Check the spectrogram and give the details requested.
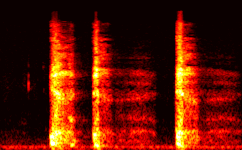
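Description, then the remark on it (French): Three sharp coughs from a man who has just swallowed a drink the wrong way: two in quick succession, then a short pause before a final one, with nothing else in the background. “Il tousse un peu, car il vient d'avaler de travers.”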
